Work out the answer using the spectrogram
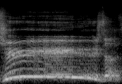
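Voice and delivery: theatrical, dramatic, very high and drawn-out delivery. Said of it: "why am I talking to him like this?".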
